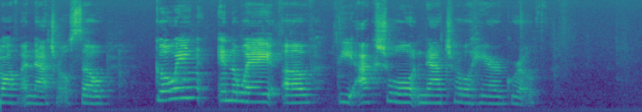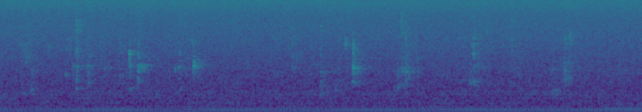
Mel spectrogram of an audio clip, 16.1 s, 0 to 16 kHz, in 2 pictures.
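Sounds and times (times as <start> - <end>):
quiet room hum: 0.0 - 16.0.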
